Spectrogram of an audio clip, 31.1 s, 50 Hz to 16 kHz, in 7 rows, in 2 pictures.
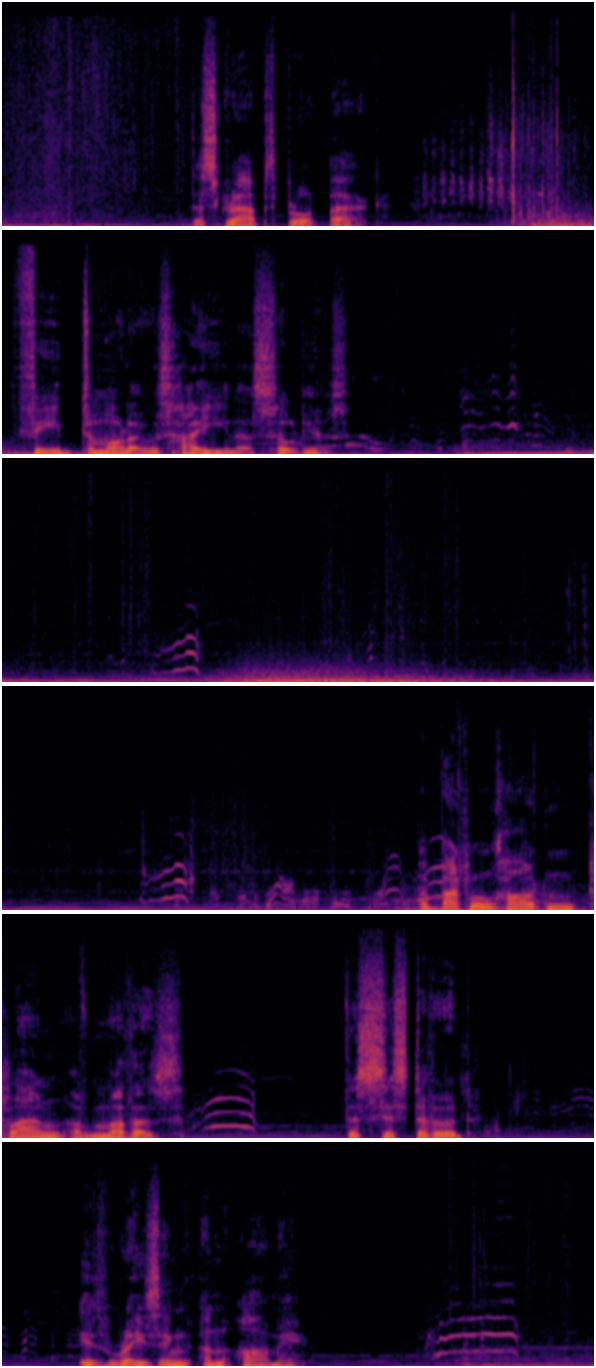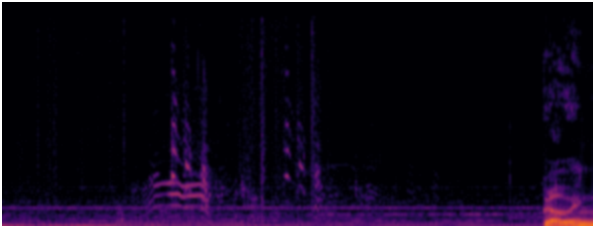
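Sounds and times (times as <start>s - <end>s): low musical drone: 0.0s - 31.0s
hyena cub whining: 6.9s - 8.8s, 10.0s - 10.5s, 14.3s - 16.8s, 19.1s - 19.9s, 21.4s - 22.8s, 25.3s - 26.3s, 27.6s - 29.4s.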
